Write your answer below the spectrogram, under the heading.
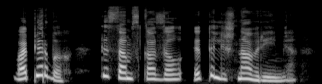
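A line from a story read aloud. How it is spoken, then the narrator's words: Calm. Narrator (Russian): спокойно ответила девушка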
